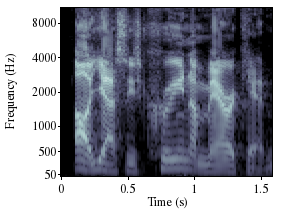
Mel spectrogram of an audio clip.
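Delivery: usual speaking voice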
